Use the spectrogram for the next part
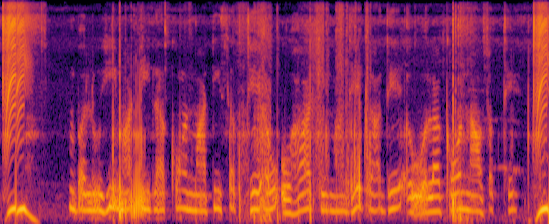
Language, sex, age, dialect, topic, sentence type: Chhattisgarhi, female, 18-24, Northern/Bhandar, agriculture, question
